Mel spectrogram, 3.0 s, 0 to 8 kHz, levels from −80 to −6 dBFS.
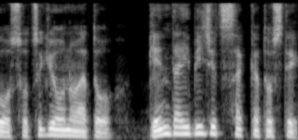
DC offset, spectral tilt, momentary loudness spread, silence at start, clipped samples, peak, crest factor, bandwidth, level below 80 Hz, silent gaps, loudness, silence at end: under 0.1%; -5.5 dB/octave; 6 LU; 0 s; under 0.1%; -2 dBFS; 16 dB; 7.8 kHz; -38 dBFS; none; -17 LUFS; 0 s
